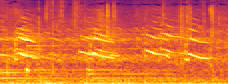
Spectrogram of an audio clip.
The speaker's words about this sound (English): Anything else we want to say or the birds want to say?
